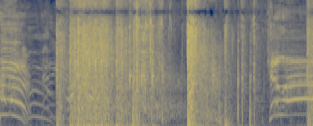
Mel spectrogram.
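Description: Dense bursts of rifle and machine-gun fire from the World War II shooter Brothers in Arms: Hell's Highway, loud and close, with a heavy blast partway through and voices shouting around the battle.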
